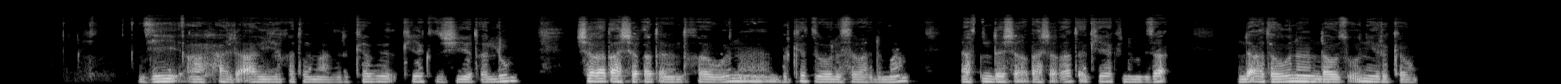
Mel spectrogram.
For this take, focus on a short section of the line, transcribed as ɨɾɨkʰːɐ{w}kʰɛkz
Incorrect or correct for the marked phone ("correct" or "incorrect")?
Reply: incorrect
